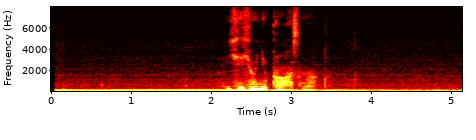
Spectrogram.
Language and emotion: Russian, sad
